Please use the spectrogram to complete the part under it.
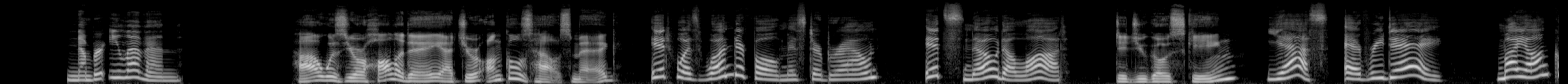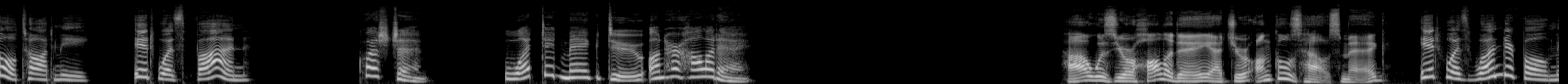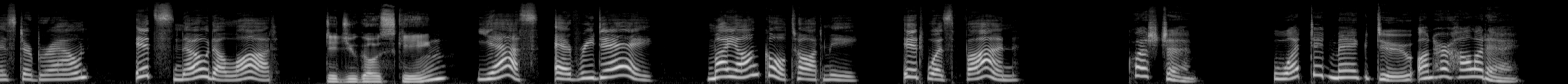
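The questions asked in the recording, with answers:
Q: What did Meg do on her holiday?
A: She went skiing every day.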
